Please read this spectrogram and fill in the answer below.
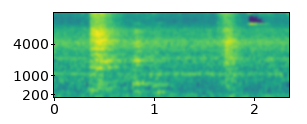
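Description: A steady low rumble of room noise with a faint steady hum, and brief distant voices about half a second and a second in.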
